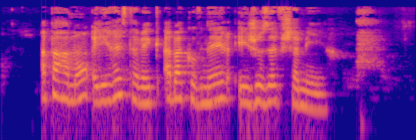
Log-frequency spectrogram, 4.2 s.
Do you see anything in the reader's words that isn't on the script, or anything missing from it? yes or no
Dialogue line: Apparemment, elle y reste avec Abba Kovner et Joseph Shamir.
no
